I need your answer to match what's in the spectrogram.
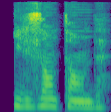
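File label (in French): "ils entendent", French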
